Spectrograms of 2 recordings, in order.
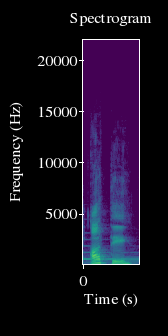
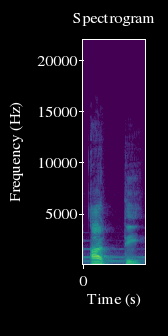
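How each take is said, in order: First: The middle consonant is short and quick. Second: The middle consonant is drawn out long. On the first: The speaker calls it wrong. "would not be pronounced ati" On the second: The speaker calls it right. "you have to draw the sound out a little bit"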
